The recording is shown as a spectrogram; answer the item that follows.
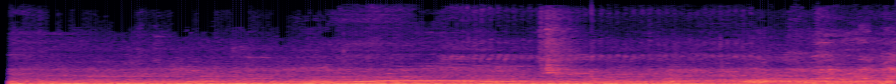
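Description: A steady low rumble, with a short hummed 'mm' from one of the riders that rises and falls in pitch about two seconds in.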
